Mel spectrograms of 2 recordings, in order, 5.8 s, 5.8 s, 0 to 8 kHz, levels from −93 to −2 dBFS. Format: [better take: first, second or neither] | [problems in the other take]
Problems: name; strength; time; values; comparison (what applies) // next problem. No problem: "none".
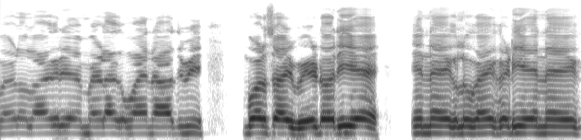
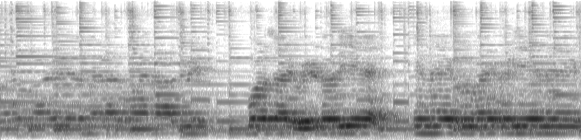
first | background sound (Acoustic guitar); 15 dB below the speech // room echo; dies away in 2.8 s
